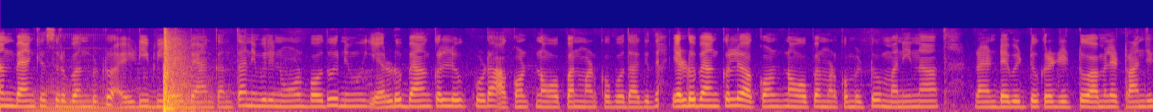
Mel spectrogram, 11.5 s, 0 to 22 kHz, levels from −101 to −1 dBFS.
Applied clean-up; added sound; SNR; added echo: none; Slam; -2 dB; none.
